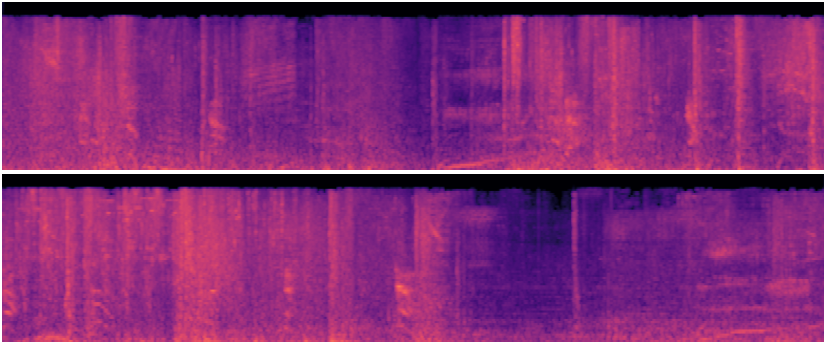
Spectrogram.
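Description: Jet thrusters roar and blast.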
